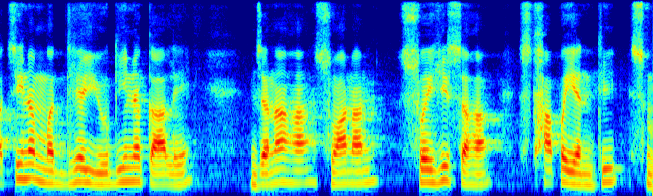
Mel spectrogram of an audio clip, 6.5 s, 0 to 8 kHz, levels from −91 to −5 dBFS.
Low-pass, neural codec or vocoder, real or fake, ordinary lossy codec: none; codec, 16 kHz, 6 kbps, DAC; fake; none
